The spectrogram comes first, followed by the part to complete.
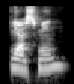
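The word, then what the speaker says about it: ياسمين: Yasmin.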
